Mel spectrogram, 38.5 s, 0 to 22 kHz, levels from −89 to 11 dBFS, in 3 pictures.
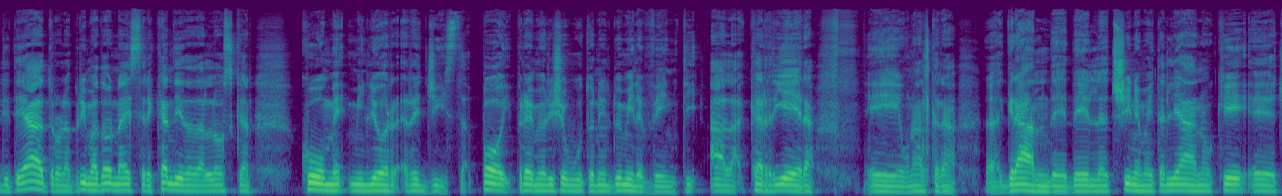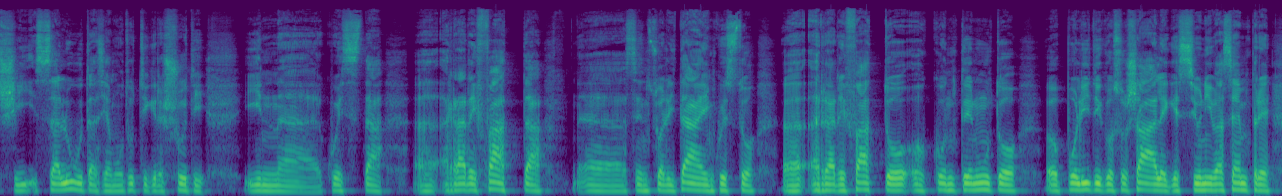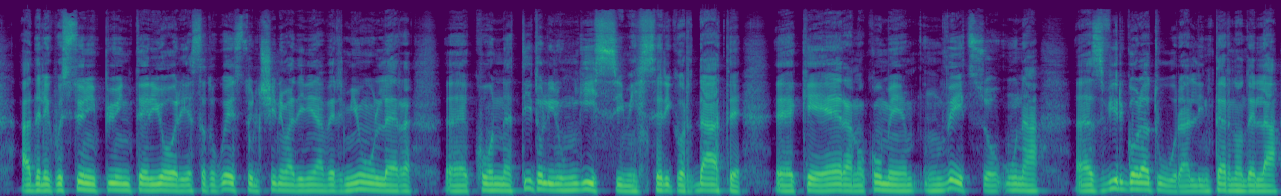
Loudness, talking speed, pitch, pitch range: -19 LUFS, 110 wpm, 120 Hz, 115-130 Hz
